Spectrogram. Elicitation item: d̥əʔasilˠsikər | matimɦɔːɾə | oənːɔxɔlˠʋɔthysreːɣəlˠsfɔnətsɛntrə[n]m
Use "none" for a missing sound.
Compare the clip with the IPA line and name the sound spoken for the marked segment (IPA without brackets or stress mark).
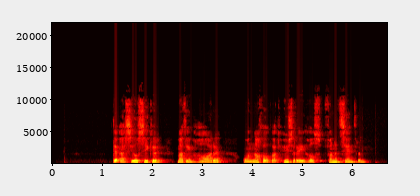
none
